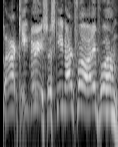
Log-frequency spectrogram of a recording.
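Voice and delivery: meget høj, ivrig stemme; falsk begejstret. A narrator's reading. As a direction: hold folks blik oppe. Far råber mens han hiver i træet. (overspillet jubel)

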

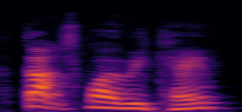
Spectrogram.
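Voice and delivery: loud, high-pitched angry yell; child's enraged outburst at a parent; furious shouting. Acted. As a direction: shout it like a blow landing. Child attacking father, shouting.

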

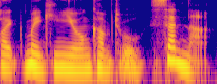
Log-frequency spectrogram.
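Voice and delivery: ordinary delivery

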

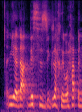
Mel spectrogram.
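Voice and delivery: usual speaking voice

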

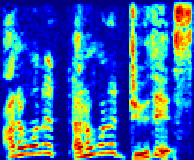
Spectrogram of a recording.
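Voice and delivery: put-on high, fast childish whine; whiny kid voice. Recalling her twelve-year-old self wanting out, in a whiny high voice.

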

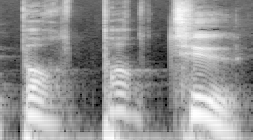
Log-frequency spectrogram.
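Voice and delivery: brief Spanish "Por, por tu", slow and hesitant. Real, not acted. DJ starts a dedication to Jocelyn in faltering Spanish. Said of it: "I was gonna speak in Spanish then".

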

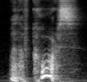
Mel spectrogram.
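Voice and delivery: high exclaiming bear voice. Acted. Bear exclaiming to Mia, matter-of-fact. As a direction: say it as if obvious. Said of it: "he exclaimed".

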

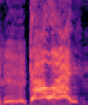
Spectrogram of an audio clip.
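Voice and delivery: loud comic yell; action hero shout. Acted. Would-be action star scaring off pigeons, shouting. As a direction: shout it to drive them off. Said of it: "that's what I would be shouting constantly".

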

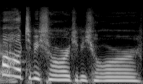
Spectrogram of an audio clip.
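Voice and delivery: lightly put-on stage Irish accent; leprechaun. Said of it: "insulting impression of a leprechaun".

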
